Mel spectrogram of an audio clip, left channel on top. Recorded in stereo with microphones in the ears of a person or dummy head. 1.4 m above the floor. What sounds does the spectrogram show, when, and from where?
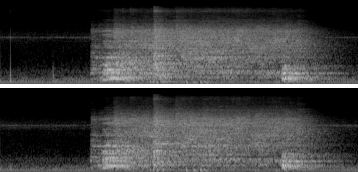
0.9 s a toilet flushing: 20° right (ahead or behind), 1.0 m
